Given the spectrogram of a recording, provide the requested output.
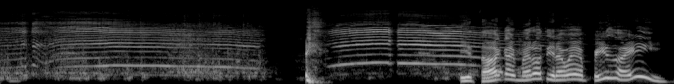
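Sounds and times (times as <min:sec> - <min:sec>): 
man crying in pain with a long high strained wail: 0:03.1 - 0:03.5
speech: 0:04.6 - 0:06.7.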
